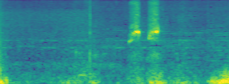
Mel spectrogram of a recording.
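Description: Two short, high whistle-like chirps in quick succession a little over a second in, each sliding up and then holding briefly.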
